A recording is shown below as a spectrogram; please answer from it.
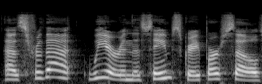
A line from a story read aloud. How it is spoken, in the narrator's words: answered Dorothy cheerfully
